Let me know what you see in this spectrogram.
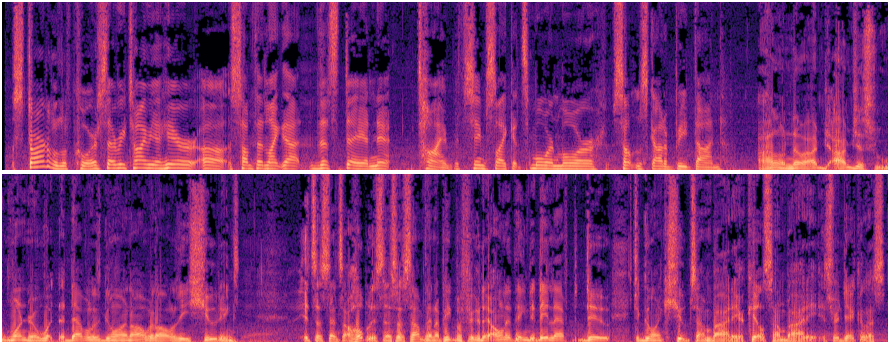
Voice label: vox pop; shooting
